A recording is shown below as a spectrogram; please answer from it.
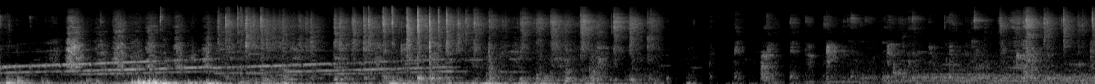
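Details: Levi Von Pack, a rat terrier, just after a bath: a long, thin whine climbs slowly for about four seconds over heavy rubbing and scrabbling noise, followed by quieter thumps and shuffling.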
